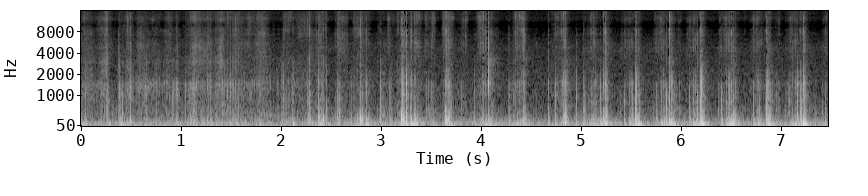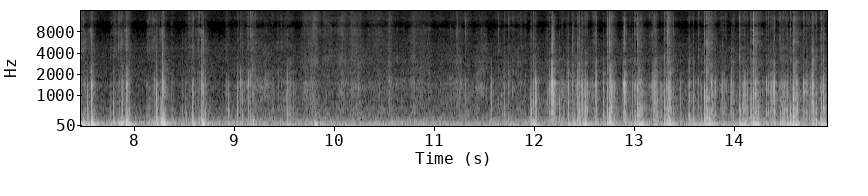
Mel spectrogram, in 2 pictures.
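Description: Fingernails rapidly scratch across the ridges of a thin, flexible, round red ribbed silicone trivet mat resting on a blanket. The result is a fast, uneven patter of dull, muffled scrapes, heavy in the low end with almost no high brightness. The scraping builds to a louder, more pronounced stretch in the middle, eases off briefly, then picks up again toward the end.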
